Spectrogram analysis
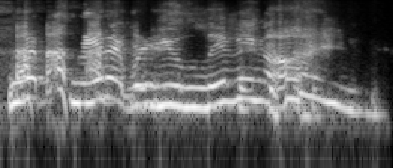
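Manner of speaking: hammed-up disbelief that climbs in pitch; mock incredulity. Guest teasing the interviewer for her change of tone, mock incredulous. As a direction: imitate a shocked interviewer, rising to a high, drawn-out finish. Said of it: "your tone of your voice just changed so much".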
